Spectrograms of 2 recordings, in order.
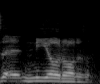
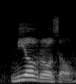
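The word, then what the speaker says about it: ニョロゾ: But you pronounce his name as Nyorozo. Nyorozo.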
